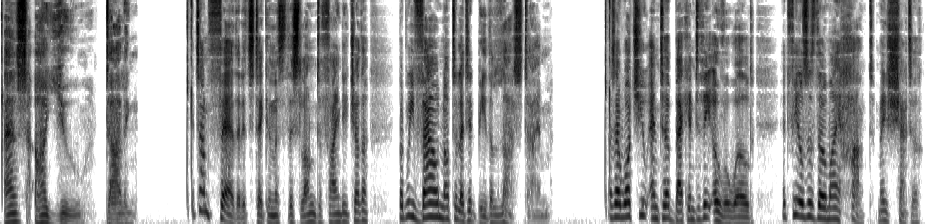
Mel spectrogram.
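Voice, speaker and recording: A man giving scripted narration in a video game, soft and storytelling. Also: medium pitch, big pitch swings, normal speed, no echo, clean studio sound.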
